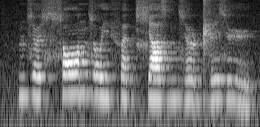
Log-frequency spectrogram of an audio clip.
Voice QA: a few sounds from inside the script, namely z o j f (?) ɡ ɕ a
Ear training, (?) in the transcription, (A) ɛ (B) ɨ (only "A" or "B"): A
